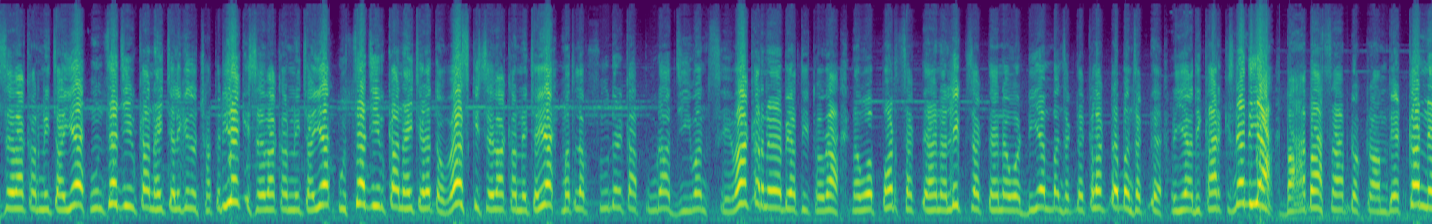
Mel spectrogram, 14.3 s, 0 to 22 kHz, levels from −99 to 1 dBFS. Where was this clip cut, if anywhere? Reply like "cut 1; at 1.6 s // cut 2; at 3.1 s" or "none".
cut 1; at 0.9 s // cut 2; at 3.4 s // cut 3; at 5.6 s // cut 4; at 8.5 s // cut 5; at 11.6 s // cut 6; at 12.8 s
